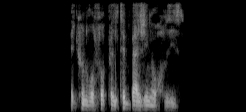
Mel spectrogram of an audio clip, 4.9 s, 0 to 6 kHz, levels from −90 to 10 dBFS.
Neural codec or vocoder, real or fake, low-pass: codec, 16 kHz, 4.8 kbps, FACodec; fake; 5.4 kHz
